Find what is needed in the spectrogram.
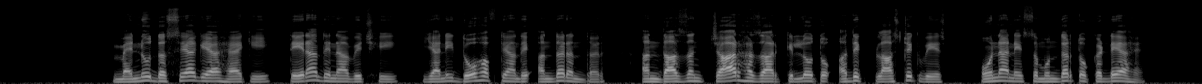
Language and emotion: Punjabi, neutral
